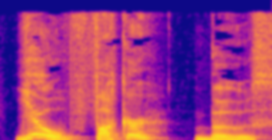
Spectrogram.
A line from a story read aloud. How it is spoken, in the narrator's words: my brother snapped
